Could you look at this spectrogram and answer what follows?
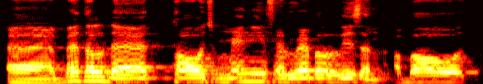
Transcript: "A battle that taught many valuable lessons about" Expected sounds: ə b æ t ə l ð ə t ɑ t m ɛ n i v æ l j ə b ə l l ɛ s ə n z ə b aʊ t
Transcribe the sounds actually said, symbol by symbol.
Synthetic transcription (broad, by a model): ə b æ t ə l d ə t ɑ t m ɛ n i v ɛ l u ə b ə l l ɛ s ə n ə b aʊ t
